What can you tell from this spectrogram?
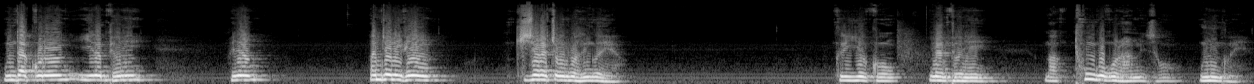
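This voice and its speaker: A male pastor delivering a sermon to his congregation, telling a story and rising to loud, emphatic exhortations. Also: high voice, fairly even intonation, unhurried, pauses often.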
